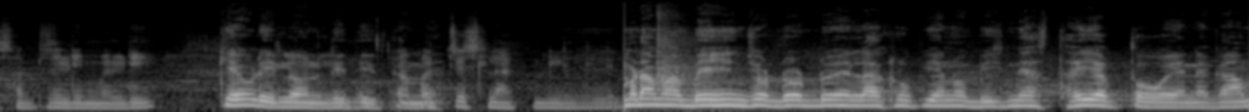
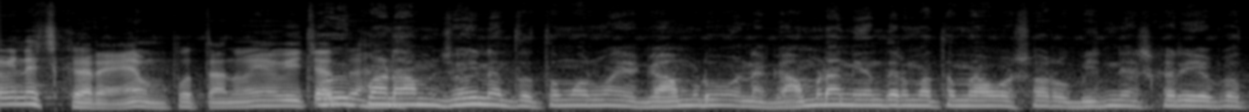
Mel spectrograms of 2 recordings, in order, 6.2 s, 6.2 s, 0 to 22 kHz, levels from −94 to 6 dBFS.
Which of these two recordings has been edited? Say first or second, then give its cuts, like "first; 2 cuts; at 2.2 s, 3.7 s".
first; 1 cut; at 3.1 s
